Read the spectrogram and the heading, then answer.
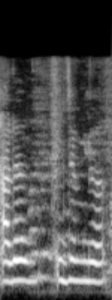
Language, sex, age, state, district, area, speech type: Bodo, female, 18-30, Assam, Udalguri, urban, spontaneous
